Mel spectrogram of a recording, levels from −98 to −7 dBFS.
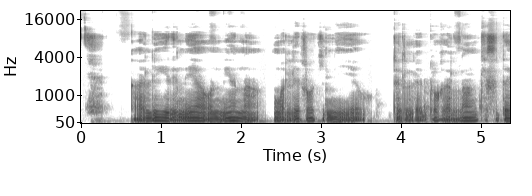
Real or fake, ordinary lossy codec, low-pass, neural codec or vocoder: real; none; none; none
